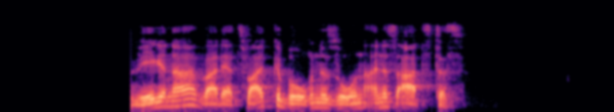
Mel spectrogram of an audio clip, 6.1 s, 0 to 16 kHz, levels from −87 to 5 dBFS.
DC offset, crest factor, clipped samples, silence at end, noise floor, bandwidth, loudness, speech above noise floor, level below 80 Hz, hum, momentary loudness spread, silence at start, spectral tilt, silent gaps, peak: under 0.1%; 16 dB; under 0.1%; 1.6 s; under -90 dBFS; 7.8 kHz; -15 LUFS; over 76 dB; -56 dBFS; none; 8 LU; 1.3 s; -6.5 dB/octave; none; -2 dBFS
